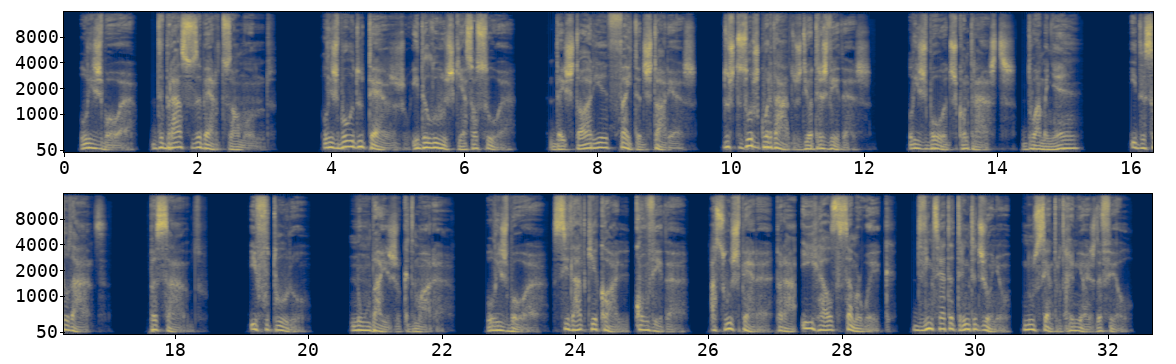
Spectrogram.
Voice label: MALE

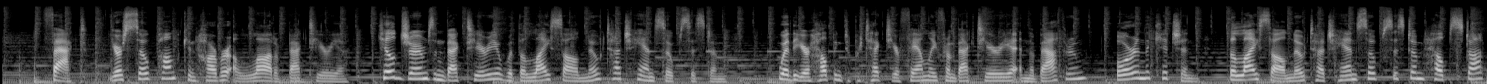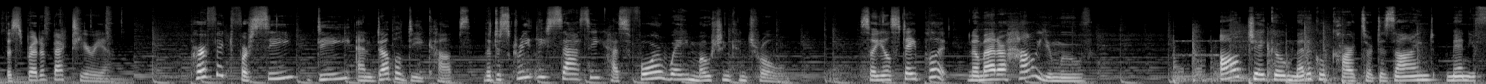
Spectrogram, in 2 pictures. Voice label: Corporate Narration

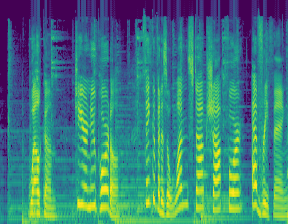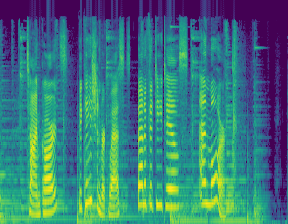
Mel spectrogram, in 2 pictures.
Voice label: Voice E Learner

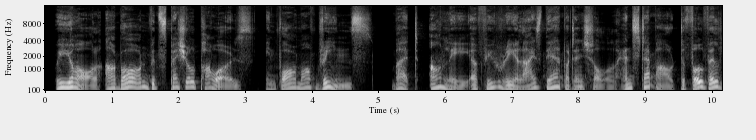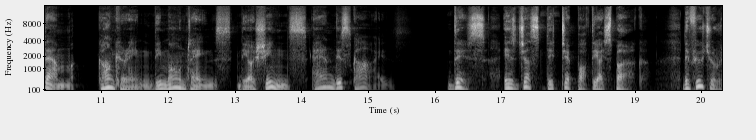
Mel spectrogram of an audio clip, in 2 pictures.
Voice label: ENGLISH-voice over

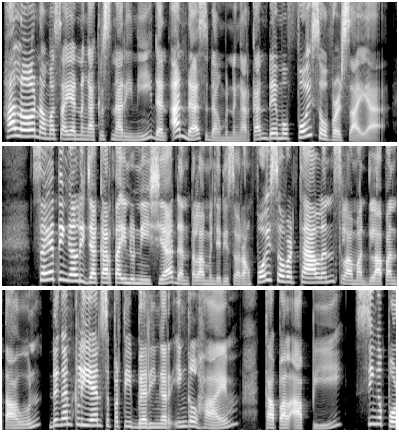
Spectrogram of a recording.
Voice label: Studio Quality Female Indonesian

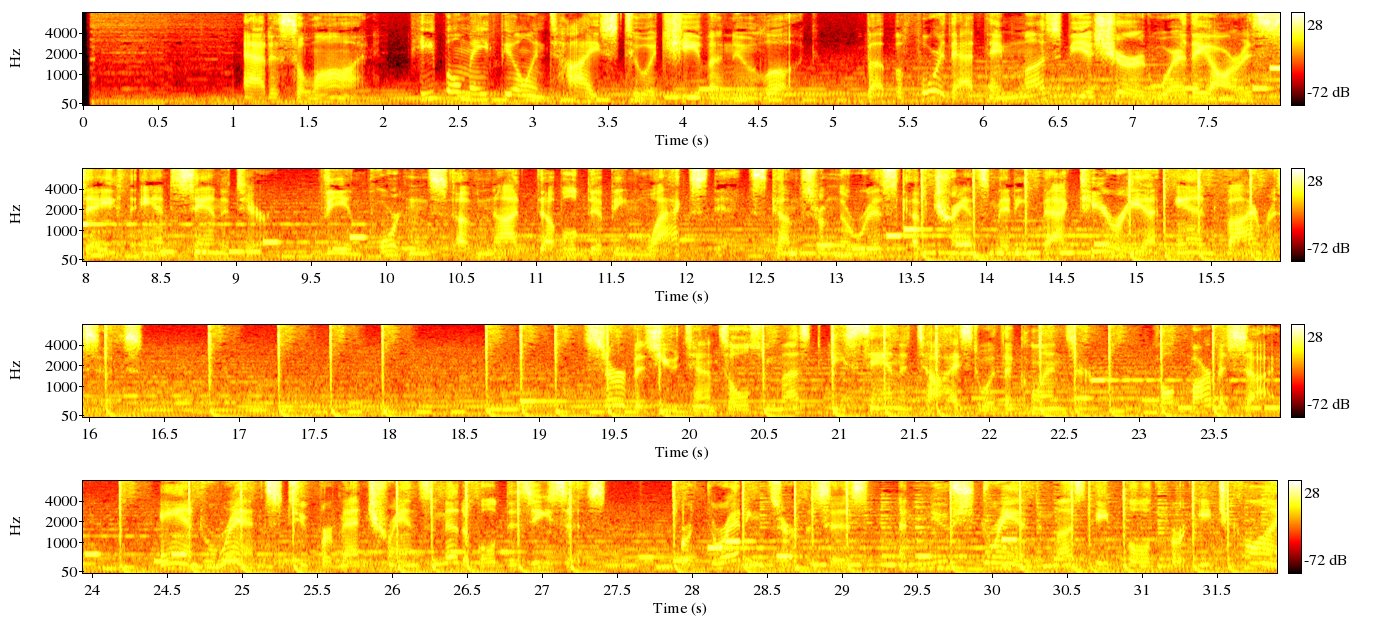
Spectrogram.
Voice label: brow hygiene narration

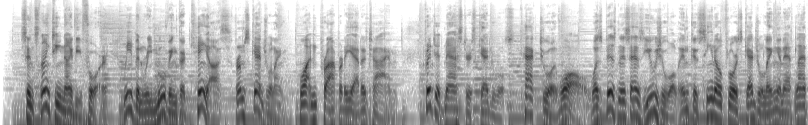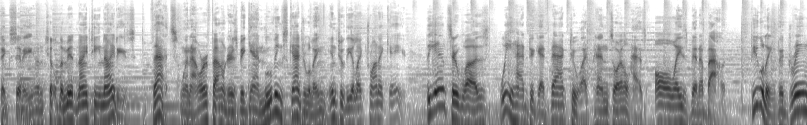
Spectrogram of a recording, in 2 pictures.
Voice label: Narr

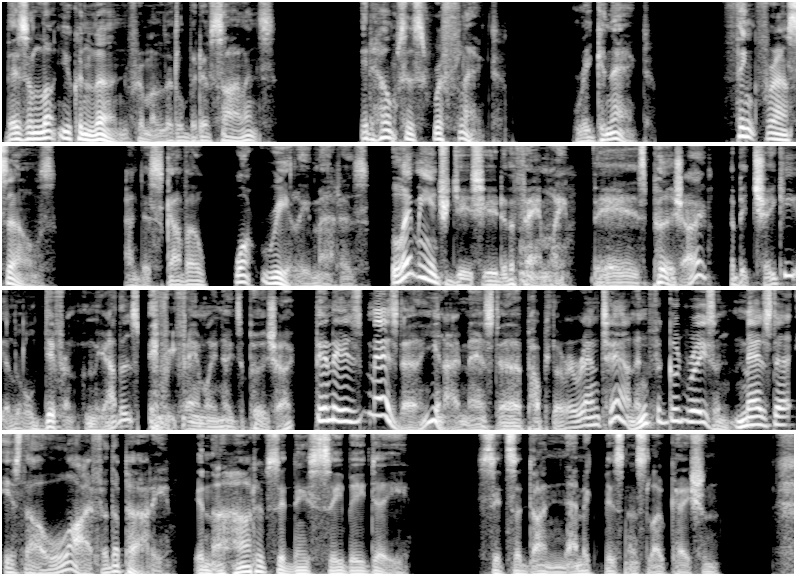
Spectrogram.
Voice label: Soft sell Guy

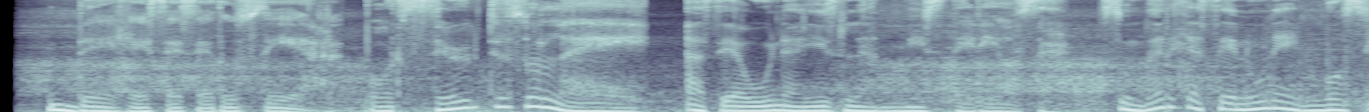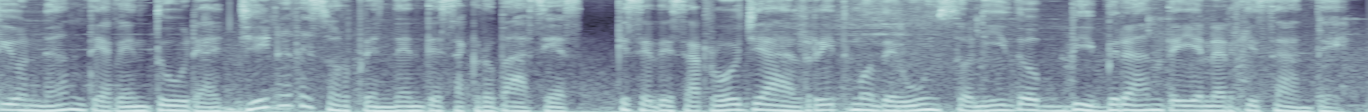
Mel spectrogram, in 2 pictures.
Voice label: SPAN; MALUNA; CIRQUE DU SOLEIL

